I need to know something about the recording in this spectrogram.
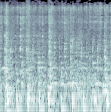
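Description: Live samba bateria drumming: surdo bass drums beating about twice a second under dense, fast percussion strokes.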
